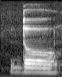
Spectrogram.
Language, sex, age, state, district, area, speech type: Punjabi, male, 18-30, Punjab, Rupnagar, urban, read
